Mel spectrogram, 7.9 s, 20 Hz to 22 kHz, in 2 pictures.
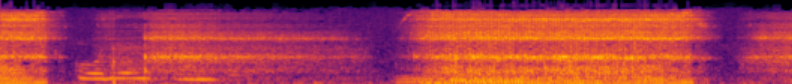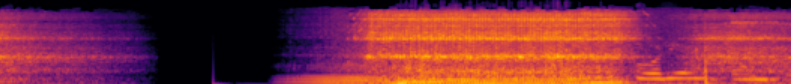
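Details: Snoring from a sound-effect collection: loud, rough, rattling snores with snorting breaths, at roughly 17 a minute; snoring.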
